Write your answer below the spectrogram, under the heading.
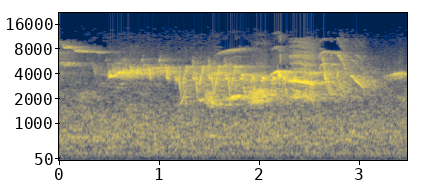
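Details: Singing male Eurasian blackbird, Jarun, Zagreb, Croatia, 22 April 2021: after a quiet start, a rich warbled phrase of mellow whistles wavering up and down, ending in higher squeaky flourishes, with light background hiss.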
